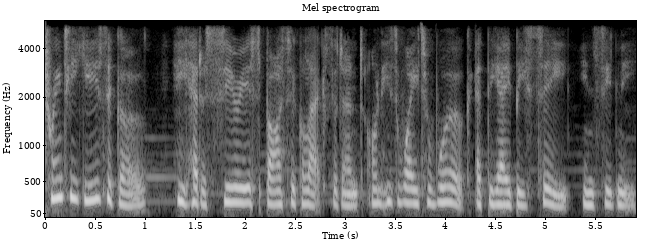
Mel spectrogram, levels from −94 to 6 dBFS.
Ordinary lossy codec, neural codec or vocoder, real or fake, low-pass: AAC, 48 kbps; codec, 16 kHz, 6 kbps, DAC; fake; 5.4 kHz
